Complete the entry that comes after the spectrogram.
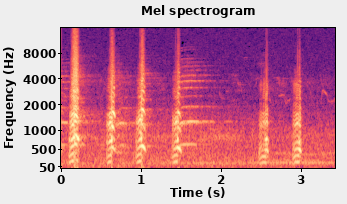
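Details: Canada goose honking while a pair fights off an intruding goose at their nest; six loud rising honks spaced roughly half a second apart, with a brief gap midway.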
